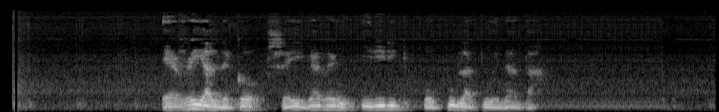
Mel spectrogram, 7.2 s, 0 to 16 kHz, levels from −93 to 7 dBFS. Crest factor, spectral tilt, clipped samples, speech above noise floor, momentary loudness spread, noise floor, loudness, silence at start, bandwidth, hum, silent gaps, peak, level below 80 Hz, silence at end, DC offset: 18 dB; -9 dB/octave; under 0.1%; 38 dB; 13 LU; -60 dBFS; -22 LUFS; 1.6 s; 9 kHz; none; none; -6 dBFS; -64 dBFS; 1.85 s; under 0.1%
